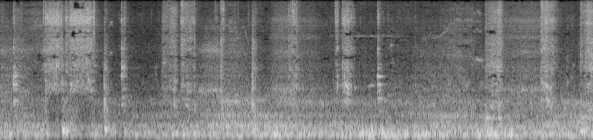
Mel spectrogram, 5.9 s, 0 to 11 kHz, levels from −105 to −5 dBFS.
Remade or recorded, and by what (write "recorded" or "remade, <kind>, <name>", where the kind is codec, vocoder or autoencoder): remade, vocoder, BigVGAN v2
